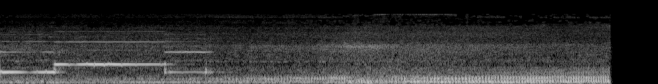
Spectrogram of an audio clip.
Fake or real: fake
